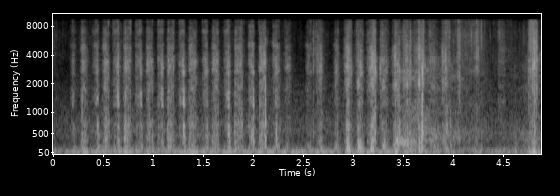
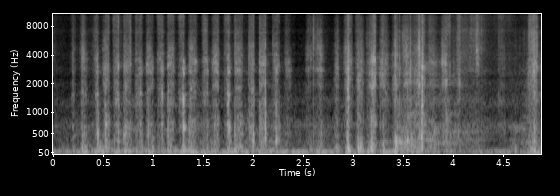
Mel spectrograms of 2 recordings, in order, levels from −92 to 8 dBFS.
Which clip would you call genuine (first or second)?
first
